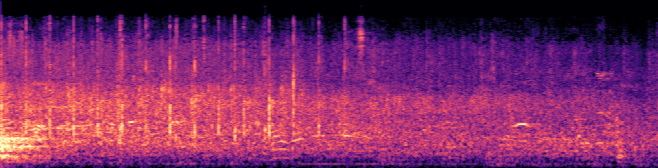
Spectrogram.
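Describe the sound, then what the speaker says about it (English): Supporters at a high school women's varsity volleyball match get a round of applause in the gym, steady crowd clapping at moderate distance that slowly thins over several seconds, with some voices underneath. "Let's give Chloe and Pixie a round of applause for their support."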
